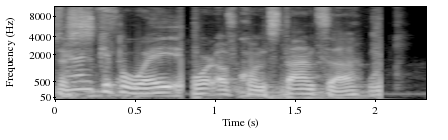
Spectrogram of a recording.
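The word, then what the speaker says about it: Constanța: skip away Port of constanza they pronounce it constanza the T with the accent on the bottom have I even noticed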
